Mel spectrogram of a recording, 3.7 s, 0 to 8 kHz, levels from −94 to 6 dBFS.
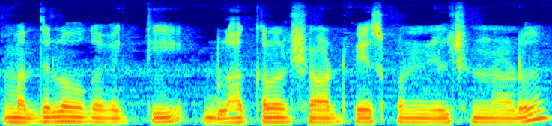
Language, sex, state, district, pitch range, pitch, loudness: Telugu, male, Telangana, Hyderabad, 95-110 Hz, 100 Hz, -18 LUFS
